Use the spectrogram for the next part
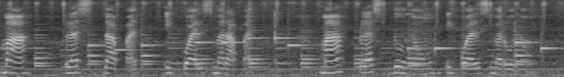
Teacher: Kung minsan, ang ganitong pagbabago ay nasasabayan ng pagpapalit din ng D at R. Ang ponemang D sa posisyong inisyal ng salitang nilalapian ay karaniwang napapalitan ng ponemang R kapag patinig ang huling ponema, unlapi. Mga halimbawa, ma plus dapat equals marapat. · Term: pagpapalit ng ponema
